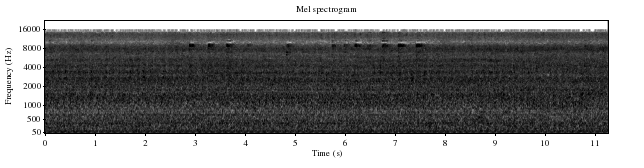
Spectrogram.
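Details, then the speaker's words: ALS 234 bus diesel under repair at the depot, idling: steady idle with a rough, gritty "grok" grinding running through it at constant speed; source not yet identified. "ini ALS 234 masih reparasi ya sepertinya sudah mau jadi kayaknya tapi bunyi grok itu apa ya"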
